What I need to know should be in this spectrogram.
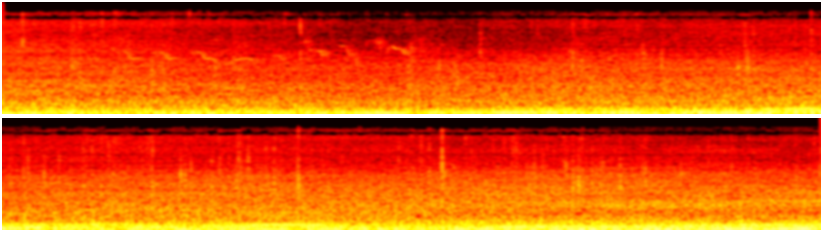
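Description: A pickup truck drives slowly past.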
